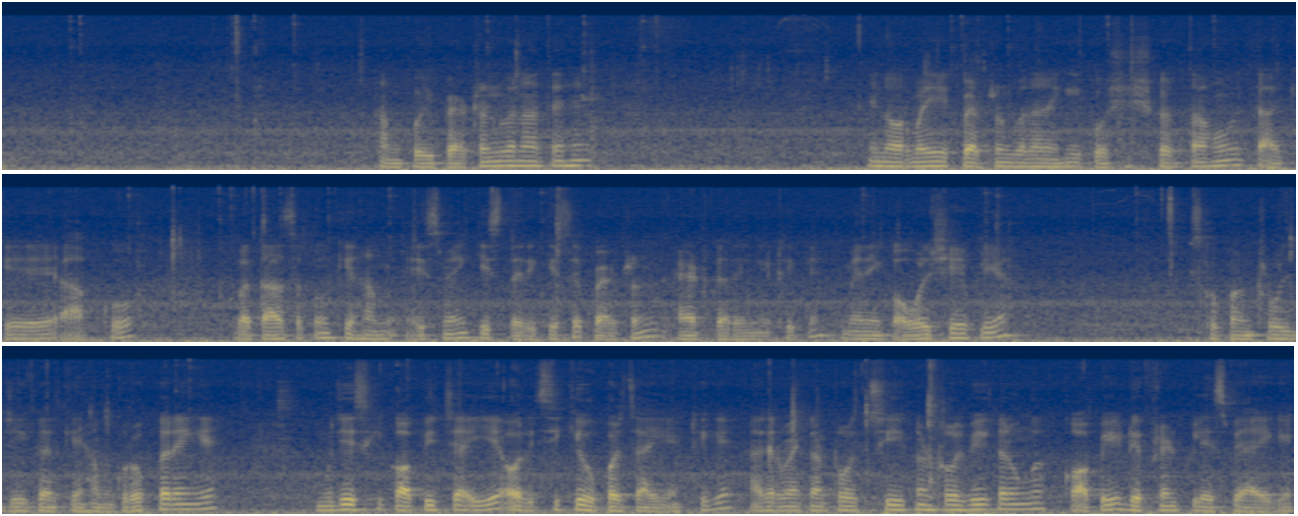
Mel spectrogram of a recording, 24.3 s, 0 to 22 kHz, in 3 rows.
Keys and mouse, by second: 1.5 space, 1.6 click, 2.0 space, 3.1 click, 3.4 shift+click, 5.1 l, 5.8 space, 6.0 ctrl+click, 6.3 click, 6.7 space, 7.6-9.1 drag, 9.1 v, 9.5 click, 9.7 space, 9.9 ctrl+click, 10.2 click, 10.6 space, 11.5-16.8 alt+drag, 16.8 ctrl+g, 17.3 click, 21.6 ctrl+c.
